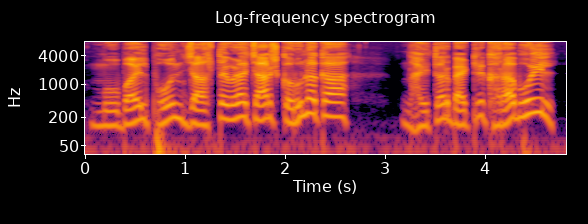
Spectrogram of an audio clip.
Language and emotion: Marathi, fearful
